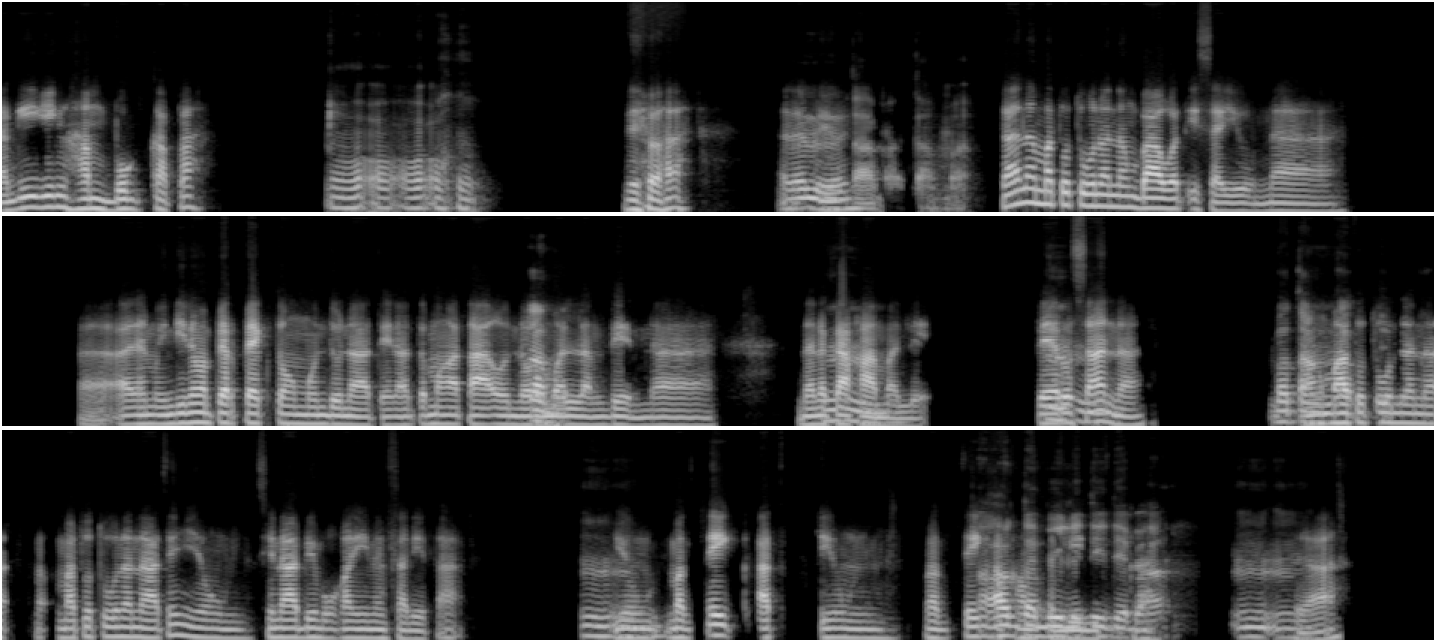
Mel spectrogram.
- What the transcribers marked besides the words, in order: laughing while speaking: "oo"; laughing while speaking: "Di ba?"
- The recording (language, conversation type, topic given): Filipino, unstructured, Bakit mahalaga ang pagpapatawad sa sarili at sa iba?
